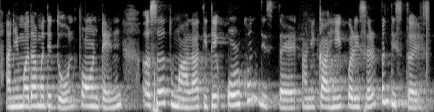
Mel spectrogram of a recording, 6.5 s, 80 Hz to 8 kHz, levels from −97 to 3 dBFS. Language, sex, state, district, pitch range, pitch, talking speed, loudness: Marathi, female, Maharashtra, Aurangabad, 220-270 Hz, 240 Hz, 140 wpm, -13 LUFS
